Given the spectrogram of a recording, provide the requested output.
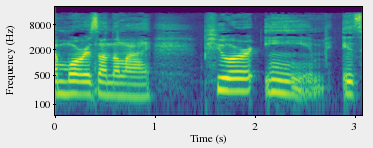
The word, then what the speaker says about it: Purim: Purim is how it's pronounced.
